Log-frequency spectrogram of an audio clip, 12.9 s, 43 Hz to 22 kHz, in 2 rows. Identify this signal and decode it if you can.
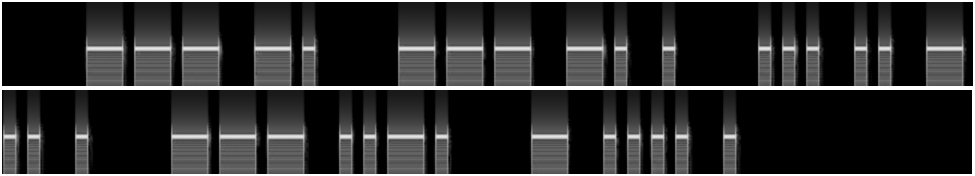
Morse code, heard as a keyed tone, about 15 wpm, 700 Hz. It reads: ON ONE SIDE OF THE
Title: Sets of 5 Words 15wpm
